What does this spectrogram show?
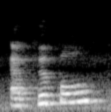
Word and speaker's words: Ahithophel: Then Absalom sent for Ahithophel, I'm sorry I said it wrong, Ahithophel the Gileonite, David's counselor from his city, namely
